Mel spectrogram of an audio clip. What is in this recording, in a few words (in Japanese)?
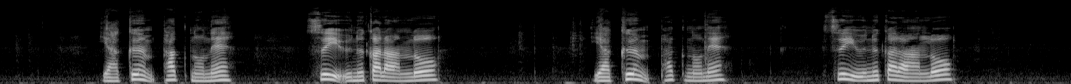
アイヌ語音声; hokkaido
